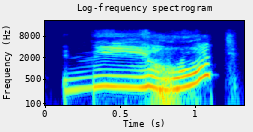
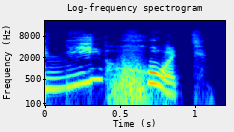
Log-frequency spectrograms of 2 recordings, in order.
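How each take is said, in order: First: "Ніготь" stretched out, г clearly voiced. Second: "ніхоть" stretched out, kh in the middle; voiceless kh. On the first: Teacher offers pupils the first spelling choice, voiced h. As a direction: say "Ніготь" very slowly with a voiced Ukrainian h. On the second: Teacher offers pupils the wrong spelling choice, voiceless kh. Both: Shown as a demonstration. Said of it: "вставивши правильні букви".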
